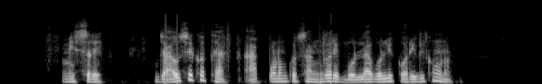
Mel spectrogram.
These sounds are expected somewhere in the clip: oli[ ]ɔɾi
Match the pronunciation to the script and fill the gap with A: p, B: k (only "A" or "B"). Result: B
